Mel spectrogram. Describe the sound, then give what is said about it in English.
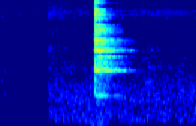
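Two ounces of Union rye whiskey poured into a mixing glass for a cocktail: a steady low splash and rustle starts, then a single bright glassy clink rings out, with the pour continuing quietly after. “Add that to our mixing glass.”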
